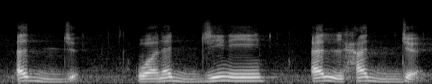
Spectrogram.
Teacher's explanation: الجيم الفصيحة المنقولة إلينا عن رسول الله صلى الله عليه وآله وسلم هي جيم شديدة ينحبس فيها الصوت.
